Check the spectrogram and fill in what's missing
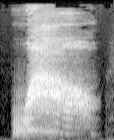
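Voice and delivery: breathy hushed wow; whispered wow. Acted. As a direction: breathe it out in awe. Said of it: "said Jack and Annie together".

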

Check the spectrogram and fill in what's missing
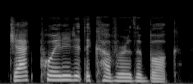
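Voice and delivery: plain reading voice

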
